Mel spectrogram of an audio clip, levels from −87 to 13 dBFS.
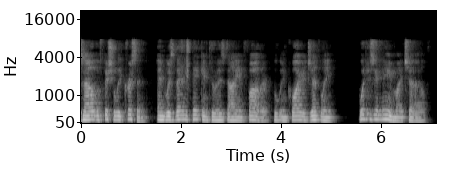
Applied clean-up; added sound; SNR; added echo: neural mask model DeepFilterNet 3.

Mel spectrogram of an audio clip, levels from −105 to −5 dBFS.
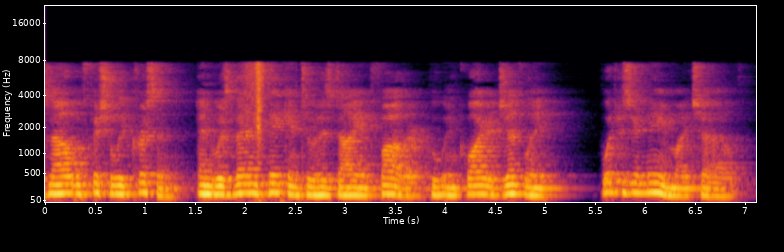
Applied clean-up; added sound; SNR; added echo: none; Glass; 15 dB; reverberation time 0.7 s.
